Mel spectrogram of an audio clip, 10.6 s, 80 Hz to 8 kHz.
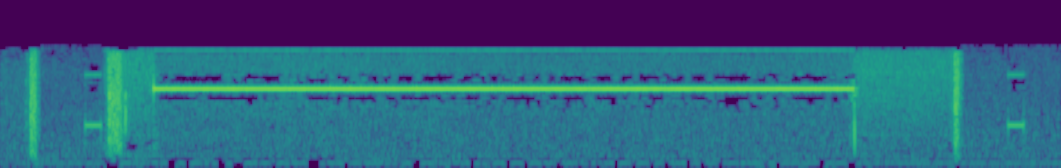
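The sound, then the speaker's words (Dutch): A single steady, high-pitched 1750 hertz radio beep tone, sent when a wrong button was pressed, holds for about seven seconds over a hissy radio channel, with short bursts of static and squelch clicks before and after it. No one speaks. “Nou heb je een verkeerd knopje ingedrukt, want we hoorden een 1750 hertz pieptoontje.”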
